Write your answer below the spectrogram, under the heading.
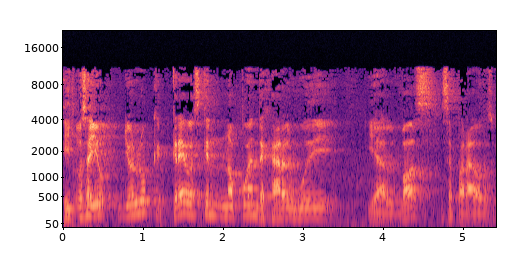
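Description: A man with a fairly high pitch and lively intonation, amid noticeable background noise and audible room echo. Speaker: podcast host. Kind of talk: casual chat.

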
